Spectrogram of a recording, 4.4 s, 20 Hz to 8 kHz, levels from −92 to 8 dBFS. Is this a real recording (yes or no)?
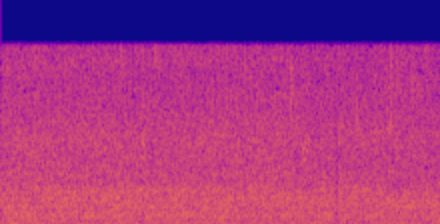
yes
